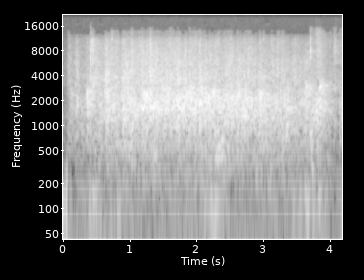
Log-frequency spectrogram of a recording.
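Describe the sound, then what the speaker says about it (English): Audience applause at a hackathon closing ceremony, steady dense clapping from a large crowd that holds for several seconds, with a few voices faintly underneath. "Please give them a big round of applause."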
